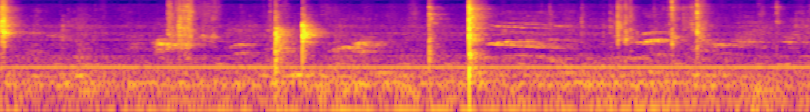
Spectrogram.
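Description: Two eggs cracked on a metal fork over a plate of flour: a series of sharp taps as the shells break, with light clinks of the fork against the plate.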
